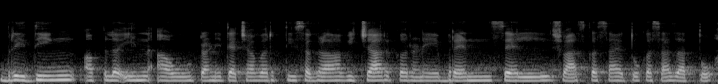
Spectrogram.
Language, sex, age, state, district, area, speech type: Marathi, female, 30-45, Maharashtra, Sangli, urban, spontaneous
